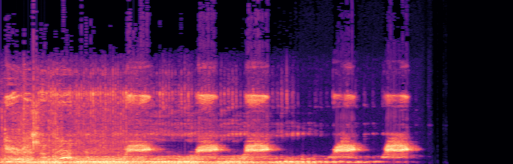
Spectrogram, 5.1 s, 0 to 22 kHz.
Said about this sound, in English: That duck. Jesus, I think in like the 2 years or whatever we've been using this, I've never ever heard a duck. I've never heard that duck. It's got a lot to say for itself.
